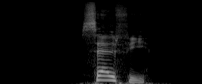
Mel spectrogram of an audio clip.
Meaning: selfie
- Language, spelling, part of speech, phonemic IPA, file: German, Selfie, noun, /ˈsɛlfi/, De-Selfie.ogg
